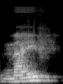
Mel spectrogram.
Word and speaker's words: knife: Knife These are German words. So we don't have we don't pronounce k.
